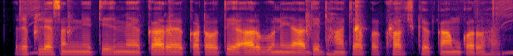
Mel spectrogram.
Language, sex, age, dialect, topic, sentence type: Magahi, male, 18-24, Southern, banking, statement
